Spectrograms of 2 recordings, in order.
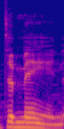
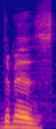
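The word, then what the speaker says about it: demesne: I was going to ask, Seb, why is it pronounced domain and spelled like that? I know it's French origin. But the first time I ever saw that word without context, I thought it was pronounced Demiz or Demins or something like that, right?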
